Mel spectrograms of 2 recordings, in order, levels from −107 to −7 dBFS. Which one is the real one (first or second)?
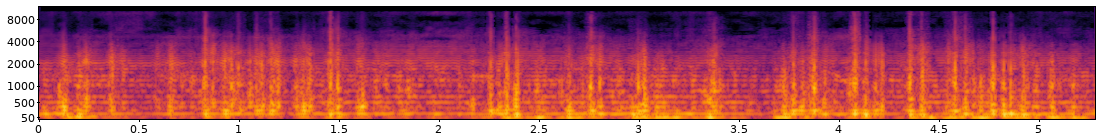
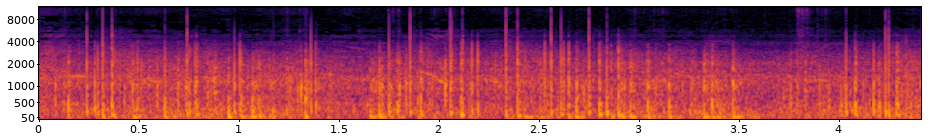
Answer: second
